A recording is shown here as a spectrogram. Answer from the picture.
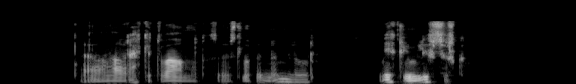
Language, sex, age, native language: Icelandic, male, 40-49, Icelandic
